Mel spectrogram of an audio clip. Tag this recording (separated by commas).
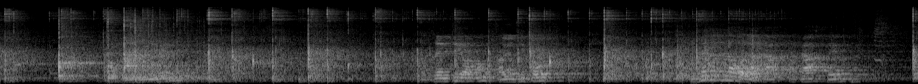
playing table tennis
